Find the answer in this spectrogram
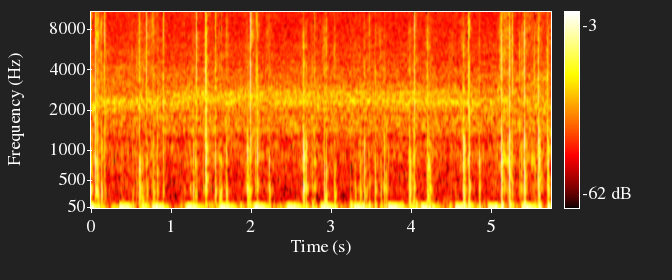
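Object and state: Plastic hairbrush bristles being scratched.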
